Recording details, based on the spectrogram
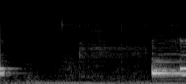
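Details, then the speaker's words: New Xiaomi Xiaowa robot vacuum on its charging base: brief two-note beep, faint high tone, then louder two-note chime repeating in a loop; Wi-Fi light won't blink, won't power on off the base, owner suspects not charging. "ele não tá piscando e fica só andando esse barulho entendeu como se tivesse tentando conectar ao vizinho de cima bicho também"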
